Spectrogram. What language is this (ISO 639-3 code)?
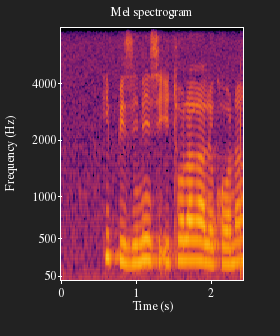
nbl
